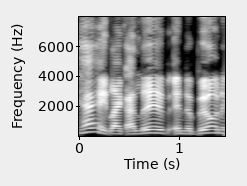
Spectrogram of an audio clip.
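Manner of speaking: usual speaking voice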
